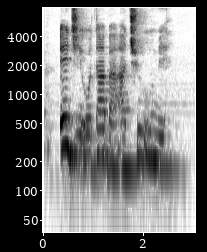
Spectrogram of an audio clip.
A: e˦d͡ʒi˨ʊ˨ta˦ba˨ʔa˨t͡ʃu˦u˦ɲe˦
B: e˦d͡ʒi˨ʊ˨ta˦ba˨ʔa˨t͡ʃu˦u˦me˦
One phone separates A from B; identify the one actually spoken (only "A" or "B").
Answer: B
